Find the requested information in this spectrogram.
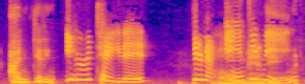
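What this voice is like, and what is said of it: Exaggerated girly impression voice. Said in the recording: “Is that an impression of me? ... you just did like an even girlier girl voice. ... that sounded like Cartman.”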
